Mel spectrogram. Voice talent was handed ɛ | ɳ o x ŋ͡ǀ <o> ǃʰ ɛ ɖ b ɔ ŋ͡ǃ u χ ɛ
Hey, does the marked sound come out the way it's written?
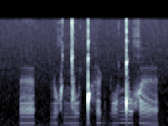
yes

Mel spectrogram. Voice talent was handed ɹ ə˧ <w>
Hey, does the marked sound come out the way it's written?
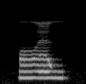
yes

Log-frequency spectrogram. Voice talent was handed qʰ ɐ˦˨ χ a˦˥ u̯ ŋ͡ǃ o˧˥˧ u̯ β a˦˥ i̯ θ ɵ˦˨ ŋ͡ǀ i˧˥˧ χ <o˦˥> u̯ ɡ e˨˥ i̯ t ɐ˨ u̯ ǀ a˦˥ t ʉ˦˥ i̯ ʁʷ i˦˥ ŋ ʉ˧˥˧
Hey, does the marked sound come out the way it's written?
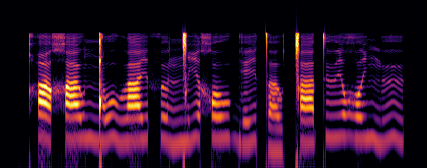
yes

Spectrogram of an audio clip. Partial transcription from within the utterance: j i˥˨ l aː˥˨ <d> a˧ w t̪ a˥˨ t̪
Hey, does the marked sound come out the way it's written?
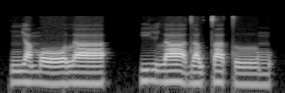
yes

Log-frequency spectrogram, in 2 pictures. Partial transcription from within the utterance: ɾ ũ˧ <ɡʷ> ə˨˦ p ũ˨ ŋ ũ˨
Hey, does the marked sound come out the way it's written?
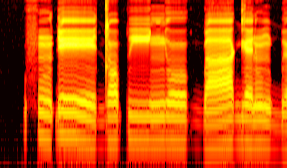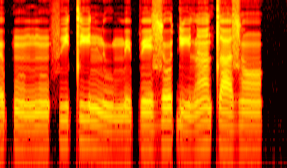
no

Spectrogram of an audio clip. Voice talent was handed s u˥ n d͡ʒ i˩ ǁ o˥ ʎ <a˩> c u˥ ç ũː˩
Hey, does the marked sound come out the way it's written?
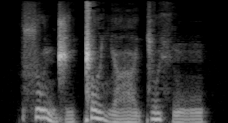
no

